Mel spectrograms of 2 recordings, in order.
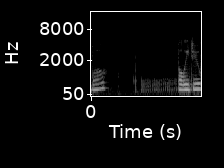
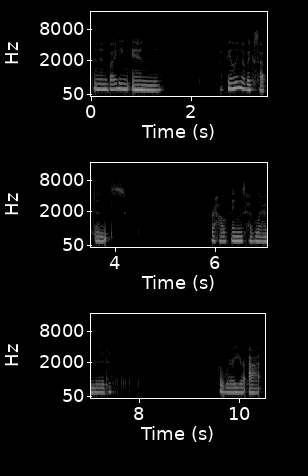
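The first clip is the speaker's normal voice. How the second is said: calm, unhurried voice with long pauses; guided meditation; 4 dB quieter than usual. Acted. Yoga teacher settling students into their breath, guided meditation. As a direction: ease them gently into stillness, softening as you go.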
